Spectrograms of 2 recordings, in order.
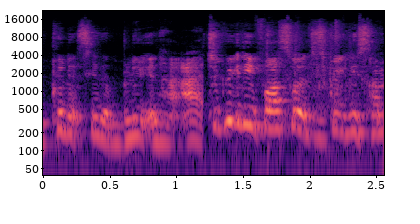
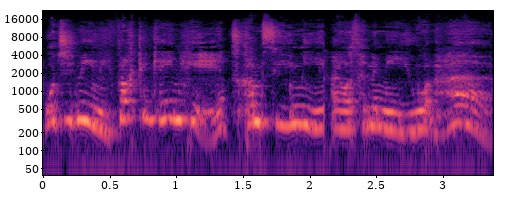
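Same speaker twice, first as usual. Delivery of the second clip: raised, higher indignant outburst; acting out mad; 7 semitones higher than usual. Chips confronting the guy who came to see her, acting out mad. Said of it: "Chips went mad".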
